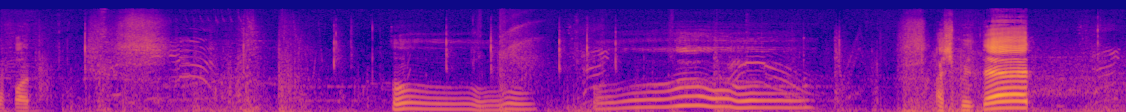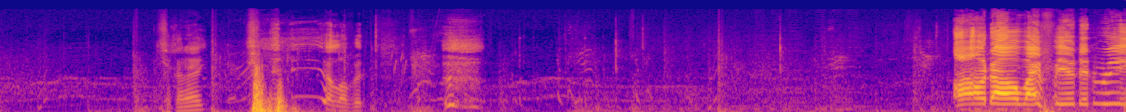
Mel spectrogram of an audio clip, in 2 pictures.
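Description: Video game punches, blasts and explosions crack and thud in quick bursts.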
